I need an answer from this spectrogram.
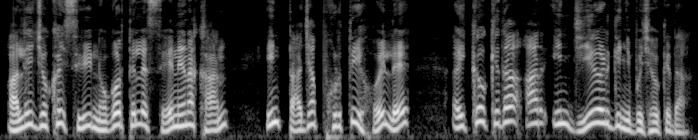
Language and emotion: Santali, happy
